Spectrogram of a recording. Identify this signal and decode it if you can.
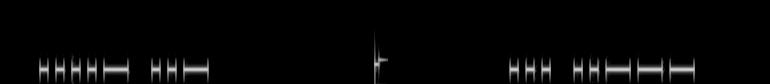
Morse code, heard as a keyed tone, about 15 wpm, 700 Hz. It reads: 4 U S 2
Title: Single-Letter Single-Number 15wpm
